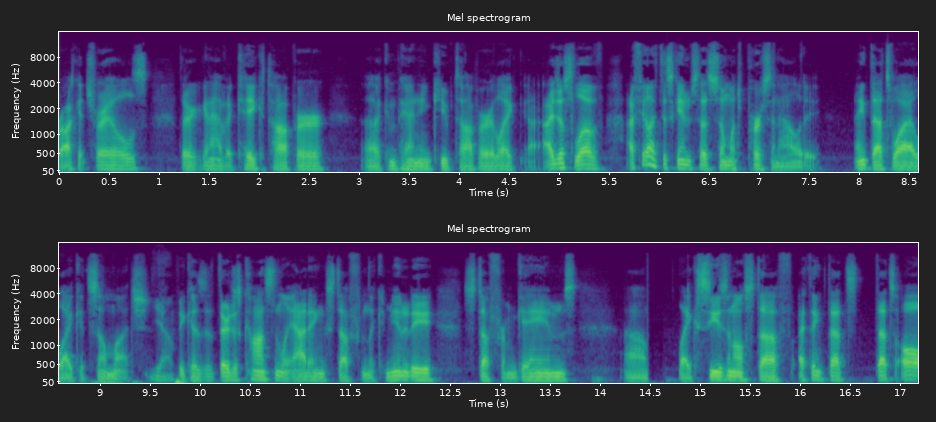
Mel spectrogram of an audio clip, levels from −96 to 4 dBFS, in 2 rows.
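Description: Listening through the recording, nothing stood out as a technical fault at any point.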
